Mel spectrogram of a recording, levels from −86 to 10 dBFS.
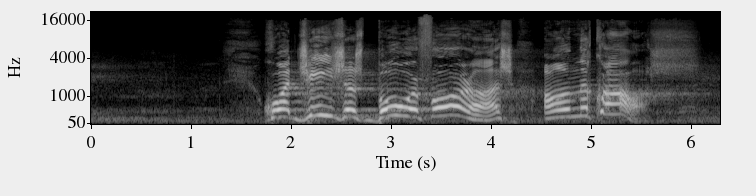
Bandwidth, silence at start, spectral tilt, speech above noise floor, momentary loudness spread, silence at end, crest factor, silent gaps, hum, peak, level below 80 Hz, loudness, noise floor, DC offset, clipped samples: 17.5 kHz; 1.75 s; -3.5 dB/octave; 36 dB; 15 LU; 0.35 s; 16 dB; none; none; -4 dBFS; -64 dBFS; -18 LUFS; -54 dBFS; under 0.1%; under 0.1%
